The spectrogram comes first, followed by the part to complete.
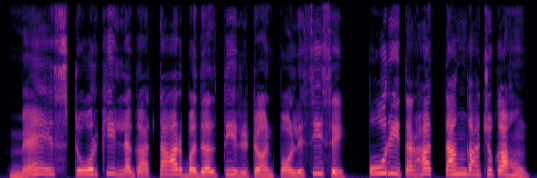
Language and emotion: Hindi, angry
